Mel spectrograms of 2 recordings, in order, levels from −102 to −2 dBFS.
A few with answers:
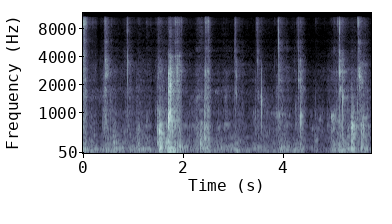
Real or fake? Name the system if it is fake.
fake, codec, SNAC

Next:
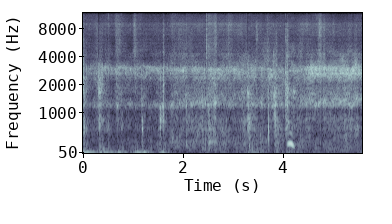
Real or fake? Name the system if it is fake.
fake, codec, SNAC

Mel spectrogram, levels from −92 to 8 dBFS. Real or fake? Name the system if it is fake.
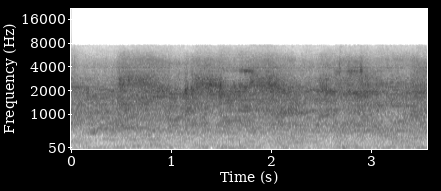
fake, codec, SNAC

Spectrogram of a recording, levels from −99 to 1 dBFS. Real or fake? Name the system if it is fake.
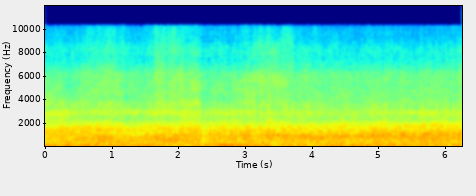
fake, vocoder, Vocos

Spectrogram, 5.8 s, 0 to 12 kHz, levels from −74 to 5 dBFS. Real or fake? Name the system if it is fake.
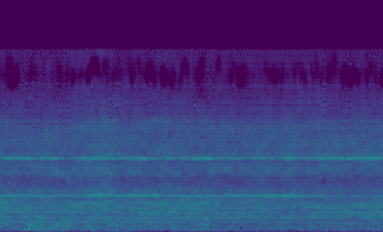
fake, vocoder, Vocos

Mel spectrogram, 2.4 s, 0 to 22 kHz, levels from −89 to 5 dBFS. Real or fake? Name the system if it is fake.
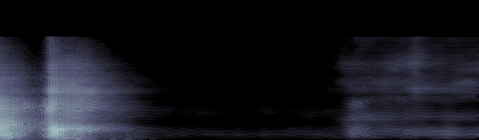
fake, vocoder, Vocos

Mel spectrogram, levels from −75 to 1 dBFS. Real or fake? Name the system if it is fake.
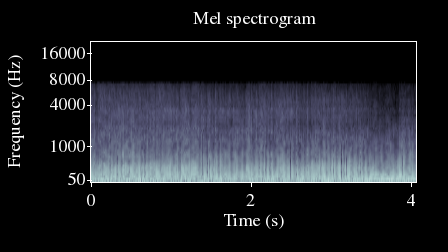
fake, vocoder, Vocos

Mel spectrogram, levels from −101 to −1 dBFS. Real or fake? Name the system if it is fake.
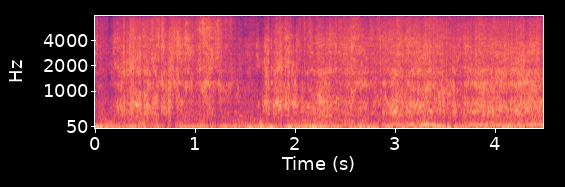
fake, codec, HILCodec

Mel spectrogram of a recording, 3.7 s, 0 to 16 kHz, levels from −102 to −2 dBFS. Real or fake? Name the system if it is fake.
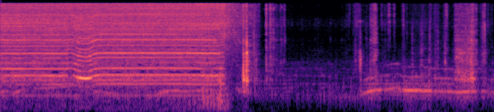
fake, vocoder, Vocos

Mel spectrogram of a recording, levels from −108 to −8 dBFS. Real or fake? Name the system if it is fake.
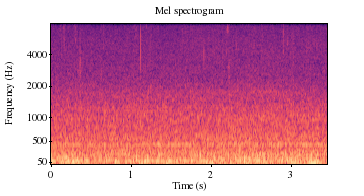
fake, vocoder, Vocos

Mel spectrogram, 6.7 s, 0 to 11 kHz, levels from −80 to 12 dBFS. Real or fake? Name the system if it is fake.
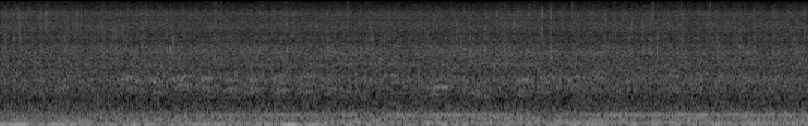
real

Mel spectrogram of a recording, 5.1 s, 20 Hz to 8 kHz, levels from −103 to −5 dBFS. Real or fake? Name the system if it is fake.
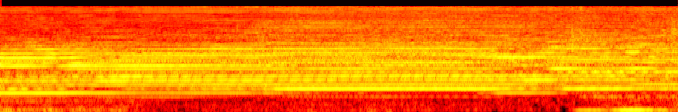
real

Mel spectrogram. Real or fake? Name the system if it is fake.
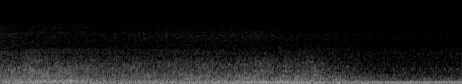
real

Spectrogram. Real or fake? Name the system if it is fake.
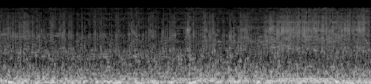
fake, vocoder, BigVGAN v2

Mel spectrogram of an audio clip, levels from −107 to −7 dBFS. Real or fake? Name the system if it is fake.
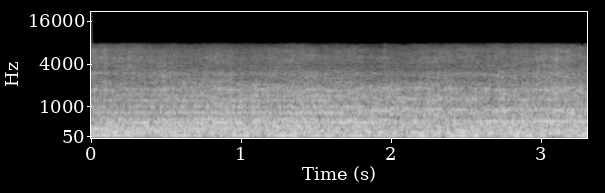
fake, codec, DAC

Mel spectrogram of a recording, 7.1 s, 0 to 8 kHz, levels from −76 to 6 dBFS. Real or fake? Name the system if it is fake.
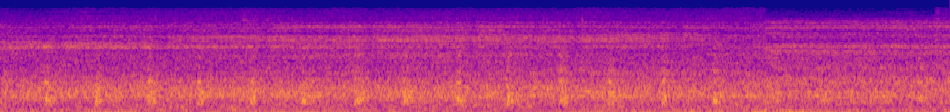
real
